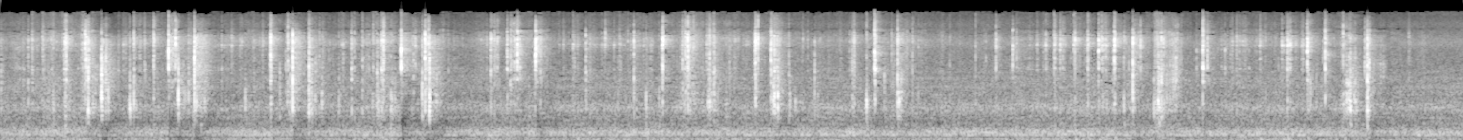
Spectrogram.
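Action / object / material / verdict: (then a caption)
scrape / bar of soap / soap / none. A solid white soap bar held in gloved fingers is scraped with a metal utility blade, shaving off dry flakes. Quick, sharp, crackly scrapes burst out bright and dry again and again over a steady low background hum. Each stroke cuts off almost at once with no ring.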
